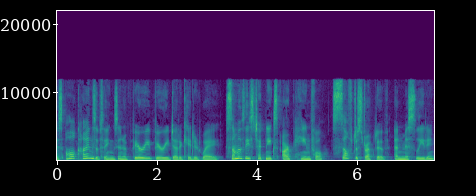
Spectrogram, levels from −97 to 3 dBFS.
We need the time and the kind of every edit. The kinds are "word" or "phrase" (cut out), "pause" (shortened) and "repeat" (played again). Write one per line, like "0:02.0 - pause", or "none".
0:03.3 - pause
